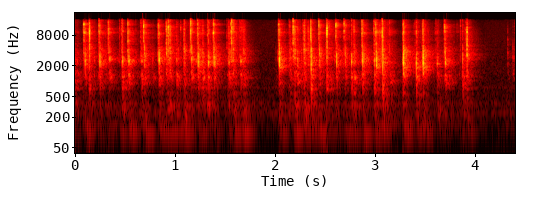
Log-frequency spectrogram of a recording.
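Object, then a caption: Plastic mechanical keyboard. Fingertips type rapidly on the clicky Cherry MX Blue switches of a backlit plastic mechanical gaming keyboard. The sharp, bright clicks come in two quick bursts, separated by a short pause near the two-second mark, before fading to a few soft taps.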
